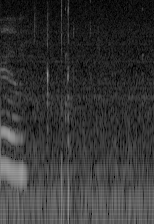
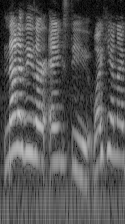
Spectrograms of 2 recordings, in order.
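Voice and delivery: mock outrage; 4 semitones higher, 9 dB louder than usual. Real, not acted. Mock complaint.

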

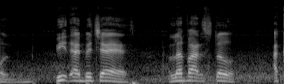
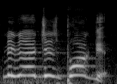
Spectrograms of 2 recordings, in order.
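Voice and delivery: very high mocking whine; mocking the rival's whiny excuse. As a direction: squeak it like a lame excuse.

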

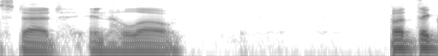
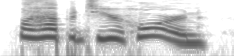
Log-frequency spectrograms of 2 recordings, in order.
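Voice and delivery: high, shocked question; surprised gasp; 6 dB louder than usual. Acted. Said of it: "Gossamer gasped in surprise".

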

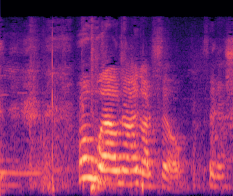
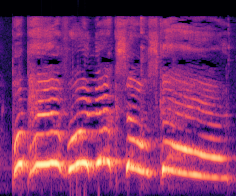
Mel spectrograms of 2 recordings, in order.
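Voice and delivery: hyped toy announcement; 11 semitones higher, 7 dB louder than usual. Pretend. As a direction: build to a high, loud shout. Announcing toy's scan feature.

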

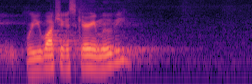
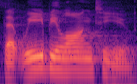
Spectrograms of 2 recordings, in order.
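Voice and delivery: lower, soft prayer lines for others to repeat; 4 semitones lower, 7 dB quieter, slower than usual. Acted. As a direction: lead a gentle prayer phrase by phrase. Leads prayer for repetition.

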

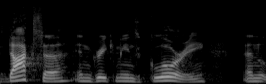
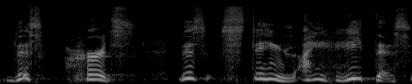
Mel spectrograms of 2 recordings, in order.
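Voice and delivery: higher, pained "This hurts", slowing on "I hate this"; pained honesty; 4 semitones higher, much slower than usual. Retold or imitated. Pastor voicing a hurting believer, pained and higher.

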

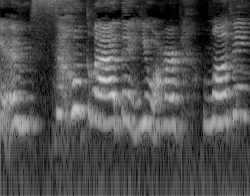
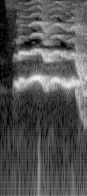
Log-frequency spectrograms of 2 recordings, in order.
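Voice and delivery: very high, loud held cries, building; theatrical belted cry; 17 dB louder, much slower than usual. Acted. Acting student showing off Zoom, hammed-up soaring cries. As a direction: belt each one bigger than the last.

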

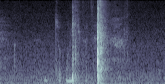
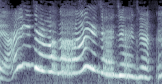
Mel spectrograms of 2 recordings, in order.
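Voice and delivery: much higher and louder, delighted; excited praise; 12 semitones higher, 10 dB louder than usual. Real, not acted. Mother cheering her baby for eating, high and loud.

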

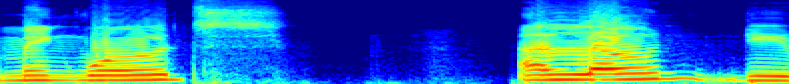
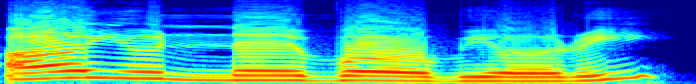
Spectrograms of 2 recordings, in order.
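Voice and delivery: slow, sing-song recital with rising line ends; poem recitation; 3 semitones higher than usual. Shown as a demonstration. Teacher reciting the lark poem for students, slow sing-song. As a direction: recite it like a class poem, each line lingering.

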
